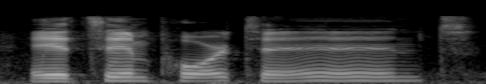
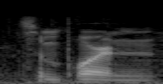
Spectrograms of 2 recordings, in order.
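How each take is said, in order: First: First quick, then drawn out slowly; slow right down to drive it home; slow emphatic repeat. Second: Said in the usual way. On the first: Shown as a demonstration. Streamer stressing the point to viewers, slowly.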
